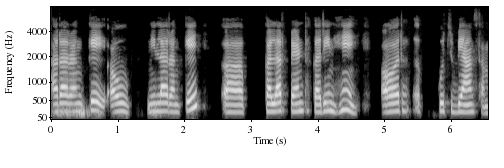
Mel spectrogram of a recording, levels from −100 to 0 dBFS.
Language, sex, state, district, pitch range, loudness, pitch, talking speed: Chhattisgarhi, female, Chhattisgarh, Jashpur, 200-225 Hz, -18 LUFS, 215 Hz, 155 wpm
